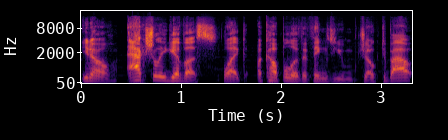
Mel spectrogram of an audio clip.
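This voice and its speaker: In an American accent, a man with an unremarkable speaking voice talks at a fairly quick pace with fairly even intonation, the sound dry and close with no echo. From US Midwest, Michigan. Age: 20s. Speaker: gaming streamer and controller reviewer. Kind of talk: casual live stream chat. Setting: live stream.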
